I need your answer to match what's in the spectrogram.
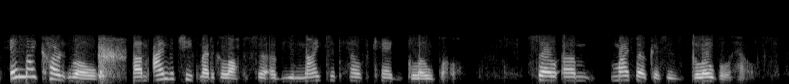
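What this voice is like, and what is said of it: Hybrid West African-English accent. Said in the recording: “I love your accent... I'm originally from West Africa, but grew up in England, so it's a hybrid accent... that's a familiar accent”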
